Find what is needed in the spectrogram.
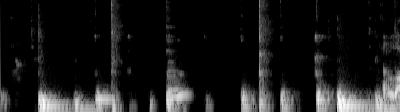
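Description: Electric bass played palm-muted: a run of short, damped low notes with percussive ghost notes between them, felt as a sixteenth-note subdivision of the beat, with two brief pauses.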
